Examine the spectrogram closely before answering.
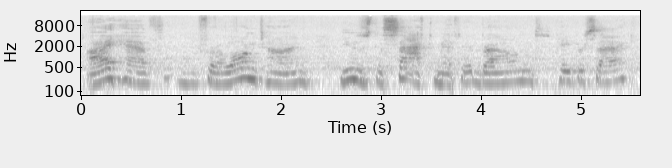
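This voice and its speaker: A woman speaks at a fairly slow pace and medium pitch with fairly even intonation, amid noticeable background noise and audible room echo. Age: 80s+. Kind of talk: casual chat. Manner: halting.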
